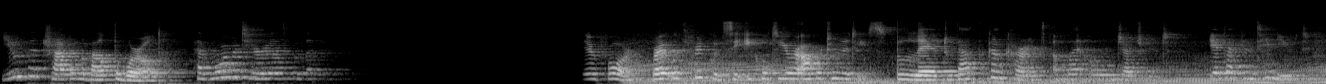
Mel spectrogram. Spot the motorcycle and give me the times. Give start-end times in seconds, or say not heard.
6.2-13.2.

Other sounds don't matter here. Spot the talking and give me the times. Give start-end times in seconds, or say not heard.
0.0-3.1, 5.8-13.2.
